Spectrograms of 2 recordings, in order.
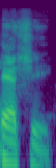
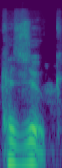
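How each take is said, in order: First: The name is said like 'Kashyyyk'. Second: The name is said like 'Kazook'. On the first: This is the later established name. "not Kashyyyk" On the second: The name was not yet fixed. "he said Kazook"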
